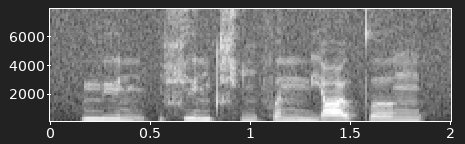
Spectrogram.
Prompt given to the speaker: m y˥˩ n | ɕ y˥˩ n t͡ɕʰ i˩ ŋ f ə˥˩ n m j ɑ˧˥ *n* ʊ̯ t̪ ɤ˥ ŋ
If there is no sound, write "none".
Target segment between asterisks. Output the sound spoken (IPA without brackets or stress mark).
none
